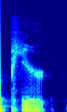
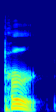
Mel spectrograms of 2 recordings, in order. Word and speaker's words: Peart: That's what guys that are like really like Rush heads are like Neil Peart. Like, shut the fuck up. It's Pert. – It's Neil Pert.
